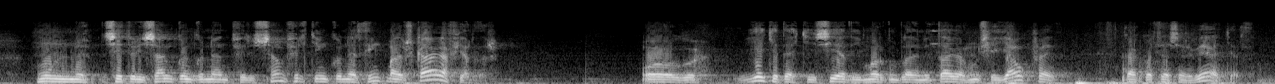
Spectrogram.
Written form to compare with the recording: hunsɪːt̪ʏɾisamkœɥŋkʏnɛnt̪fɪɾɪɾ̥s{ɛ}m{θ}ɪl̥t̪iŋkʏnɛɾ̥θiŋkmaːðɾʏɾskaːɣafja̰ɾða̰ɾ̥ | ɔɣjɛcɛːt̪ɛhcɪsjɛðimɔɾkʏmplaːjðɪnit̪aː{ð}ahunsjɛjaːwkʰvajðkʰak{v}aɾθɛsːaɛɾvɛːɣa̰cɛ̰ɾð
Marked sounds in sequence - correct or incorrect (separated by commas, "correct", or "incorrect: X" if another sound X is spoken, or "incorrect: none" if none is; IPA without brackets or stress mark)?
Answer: incorrect: a, incorrect: f, incorrect: ɣ, correct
